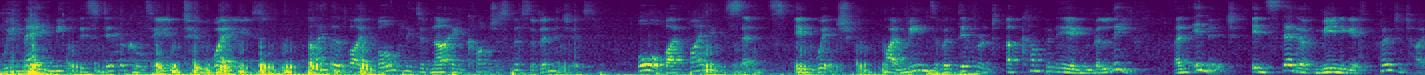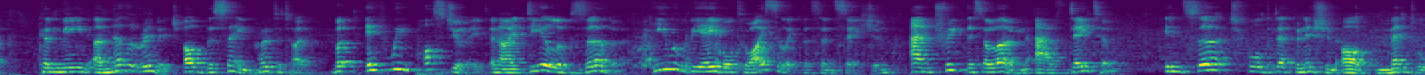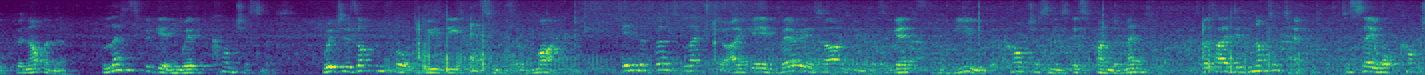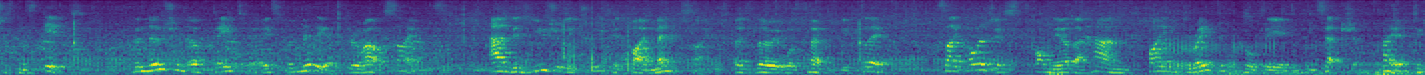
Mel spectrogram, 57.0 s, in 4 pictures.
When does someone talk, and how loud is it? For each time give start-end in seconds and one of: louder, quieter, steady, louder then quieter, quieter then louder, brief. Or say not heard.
0.0-56.9 steady.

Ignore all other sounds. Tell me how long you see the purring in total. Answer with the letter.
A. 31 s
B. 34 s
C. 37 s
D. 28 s
B.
